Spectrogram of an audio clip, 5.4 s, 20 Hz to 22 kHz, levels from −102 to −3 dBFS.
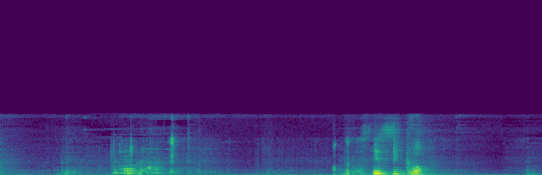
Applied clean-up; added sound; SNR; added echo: neural mask model DeepFilterNet 3.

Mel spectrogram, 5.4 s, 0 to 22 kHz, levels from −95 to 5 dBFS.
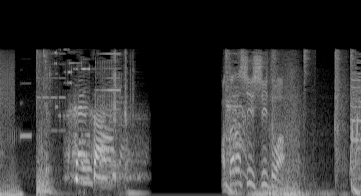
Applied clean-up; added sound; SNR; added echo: none; none; none; none.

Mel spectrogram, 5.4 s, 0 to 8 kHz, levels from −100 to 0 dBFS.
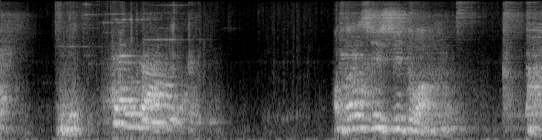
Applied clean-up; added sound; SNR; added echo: neural separator model SepFormer DNS4.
